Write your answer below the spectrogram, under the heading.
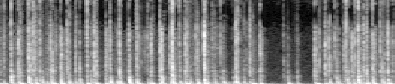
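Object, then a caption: Plastic laptop keyboard keys. Fingertips with short nails type fast on the black plastic keys of a MacBook Air keyboard set in an aluminium body. Dense, slightly irregular clicks and taps run throughout the clip, with a brief pause a little past the halfway point before the fast typing resumes.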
